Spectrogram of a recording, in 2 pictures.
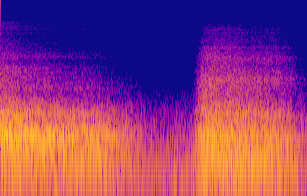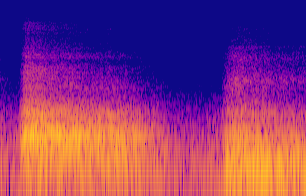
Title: Lung Sound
